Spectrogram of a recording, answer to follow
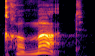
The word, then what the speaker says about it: Ham: And in the case of Kemet, arrived at Kamat, or Kemet. The name Ham, pronounced Kam, was derived from Kam.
